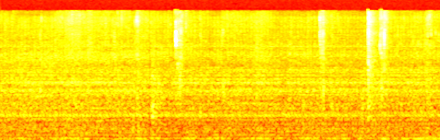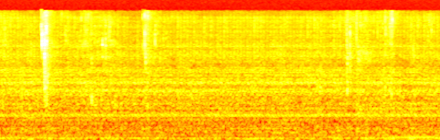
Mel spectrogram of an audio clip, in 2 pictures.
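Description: A person chewing food with wet, squishy mouth sounds, broken by a few sharp clicks, over a steady hum.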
